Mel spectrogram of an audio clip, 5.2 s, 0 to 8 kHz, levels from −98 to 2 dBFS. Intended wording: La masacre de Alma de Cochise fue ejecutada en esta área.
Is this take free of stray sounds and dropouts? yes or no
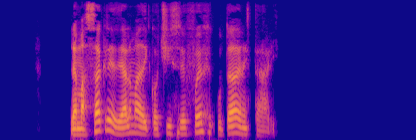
yes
